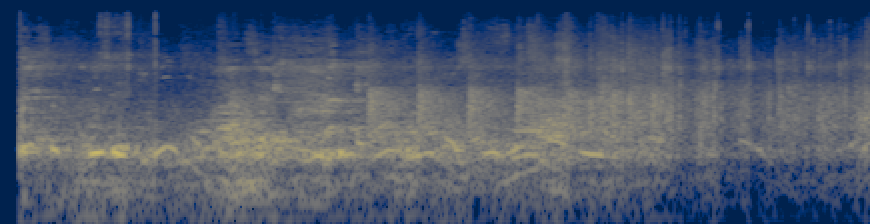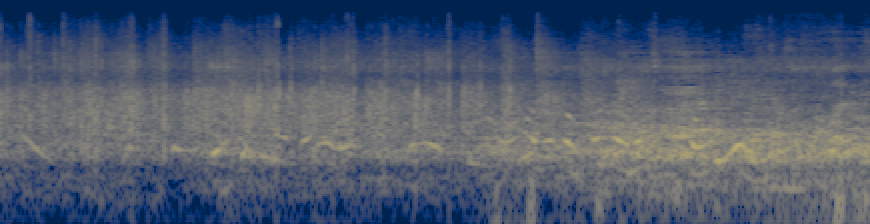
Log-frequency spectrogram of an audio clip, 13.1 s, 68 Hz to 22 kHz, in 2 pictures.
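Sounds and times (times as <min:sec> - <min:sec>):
audience applauding: 0:02.7 - 0:11.3.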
